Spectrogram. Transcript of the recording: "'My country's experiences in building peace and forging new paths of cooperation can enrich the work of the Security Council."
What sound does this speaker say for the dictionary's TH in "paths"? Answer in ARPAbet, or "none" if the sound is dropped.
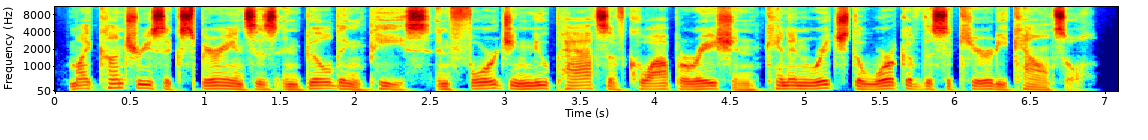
TH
